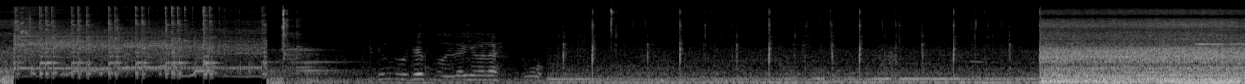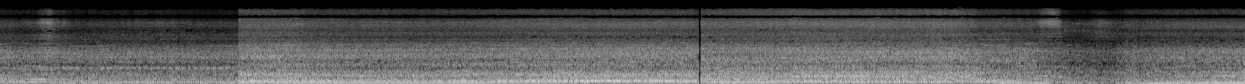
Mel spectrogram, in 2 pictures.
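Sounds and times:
heavy diesel engine running: 10.2 - 24.9.

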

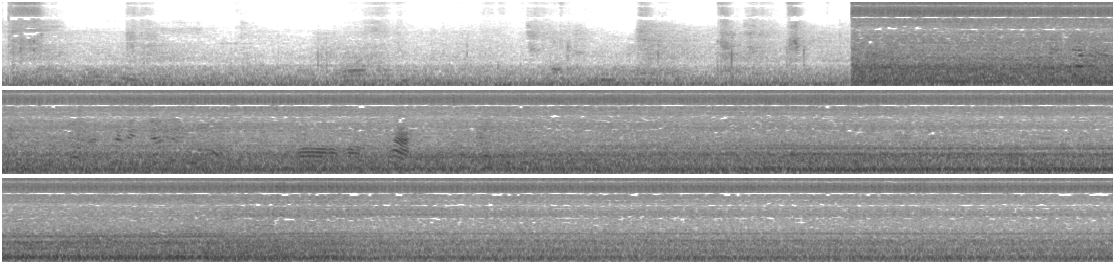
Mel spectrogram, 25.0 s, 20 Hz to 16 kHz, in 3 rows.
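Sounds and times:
machine hum with high hiss: 6.4 - 25.0.

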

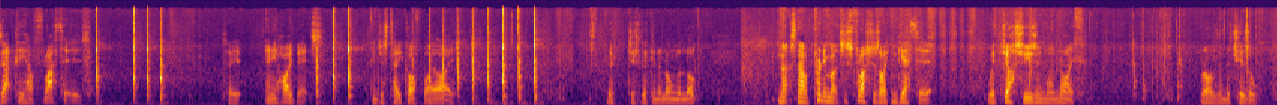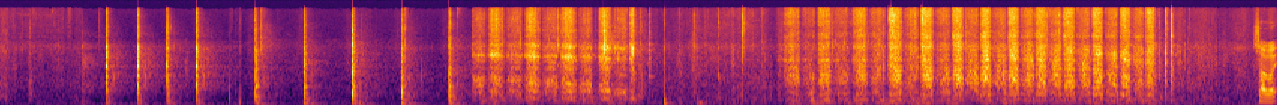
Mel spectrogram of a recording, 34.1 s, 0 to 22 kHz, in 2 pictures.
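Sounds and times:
sharp wooden knocks: 1.3 - 2.3, 4.2 - 4.8, 5.4 - 7.2, 18.1 - 23.2
hand saw cutting wood: 23.0 - 25.8, 27.4 - 32.8.

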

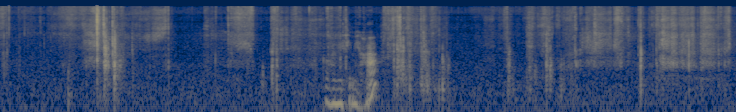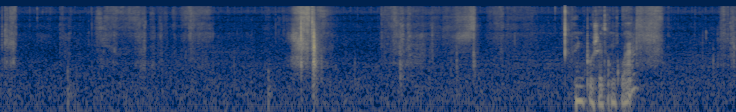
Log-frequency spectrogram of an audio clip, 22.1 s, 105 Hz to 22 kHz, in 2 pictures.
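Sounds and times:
paper rustling and sliding: 0.0 - 11.3, 15.4 - 16.0, 16.8 - 18.7, 21.8 - 22.0
page turning swish: 1.0 - 2.6.

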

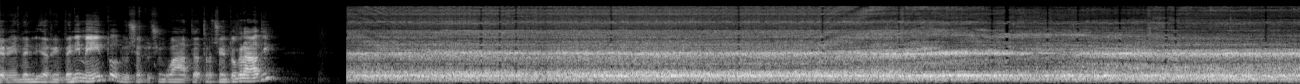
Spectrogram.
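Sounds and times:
gas torch burner roaring: 3.5 - 13.0.

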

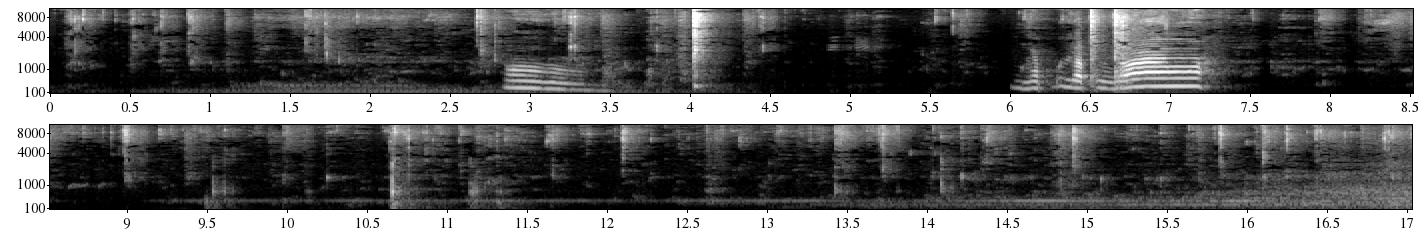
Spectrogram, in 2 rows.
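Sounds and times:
low vehicle rumble: 13.8 - 17.0.

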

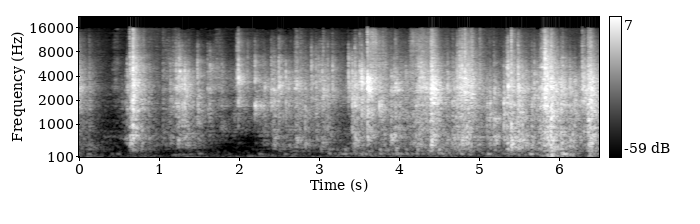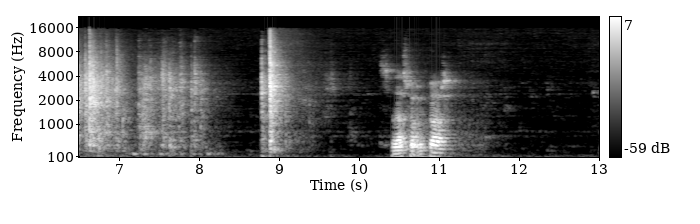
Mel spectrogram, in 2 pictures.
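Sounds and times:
paper tearing and crumpling: 0.0 - 8.2.

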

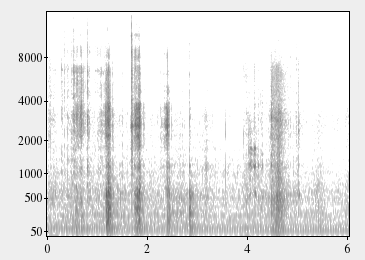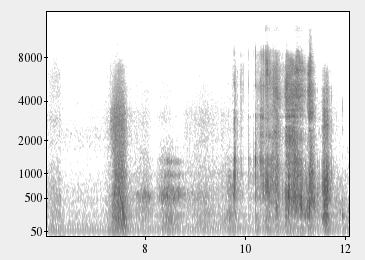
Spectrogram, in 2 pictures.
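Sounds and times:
sandwich crust crunching: 0.0 - 3.1, 9.7 - 11.9.

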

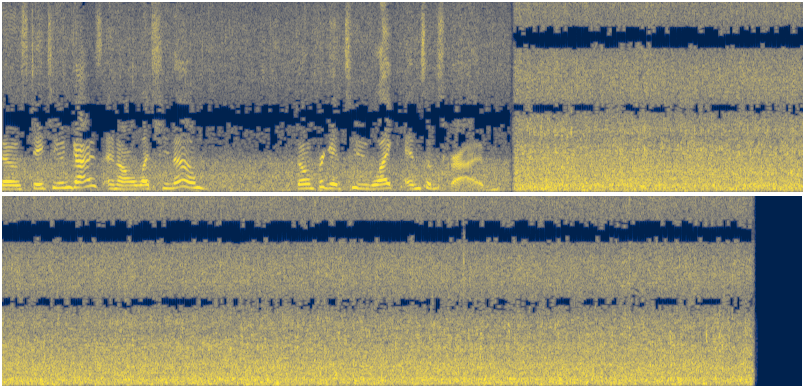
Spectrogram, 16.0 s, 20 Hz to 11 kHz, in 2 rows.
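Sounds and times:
creek rushing over rocks: 0.0 - 15.6.

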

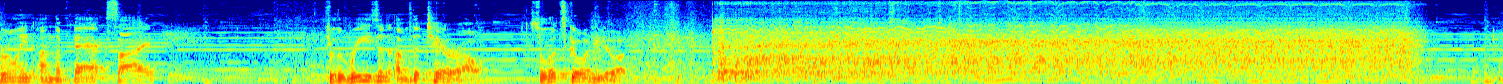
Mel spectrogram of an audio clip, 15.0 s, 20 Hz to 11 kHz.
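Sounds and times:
drill motor: 7.1 - 14.3.

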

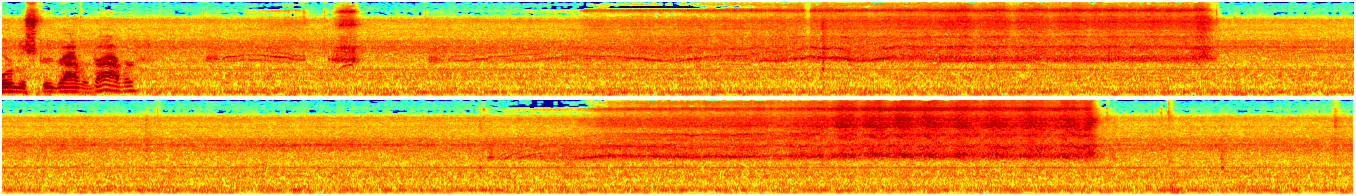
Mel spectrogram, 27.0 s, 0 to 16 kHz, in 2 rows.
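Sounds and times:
air conditioner hum: 0.0 - 27.0
cordless screwdriver motor whine: 2.0 - 12.2, 18.3 - 24.7.

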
